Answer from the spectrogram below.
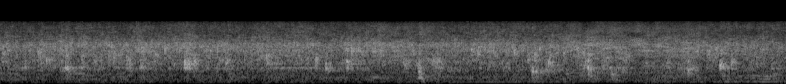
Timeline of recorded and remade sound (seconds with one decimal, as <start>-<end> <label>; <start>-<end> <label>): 0.0-3.8 recorded; 3.8-4.4 remade; 4.4-5.7 recorded; 5.7-7.0 remade; 7.0-7.9 recorded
